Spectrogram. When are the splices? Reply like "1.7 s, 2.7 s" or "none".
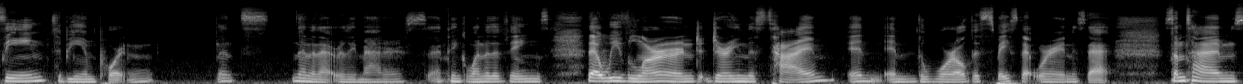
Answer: none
